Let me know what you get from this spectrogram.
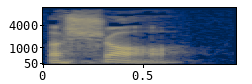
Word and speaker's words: asah: The word do there, and let me give it to you, is it's ashah. A-S-A-H. Ashah. Ashah, that's kind of the pronunciation.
